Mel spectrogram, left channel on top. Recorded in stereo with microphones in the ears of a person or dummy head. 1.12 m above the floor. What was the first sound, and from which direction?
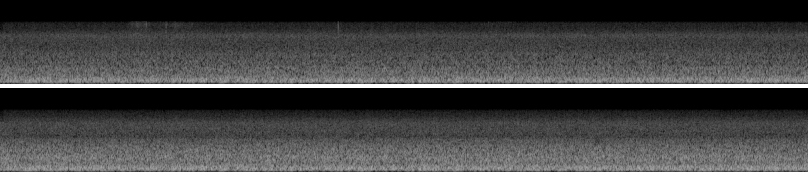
Only background noise.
